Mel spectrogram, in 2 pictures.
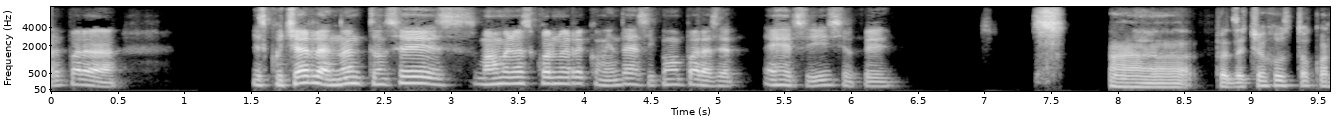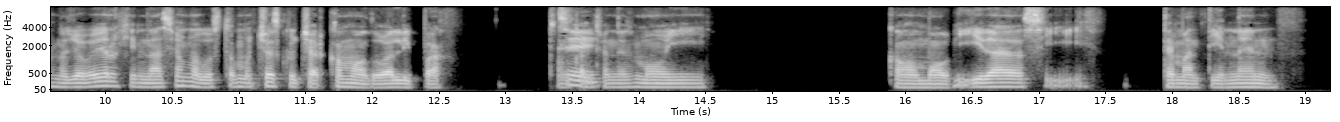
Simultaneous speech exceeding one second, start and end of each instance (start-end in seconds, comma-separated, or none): none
